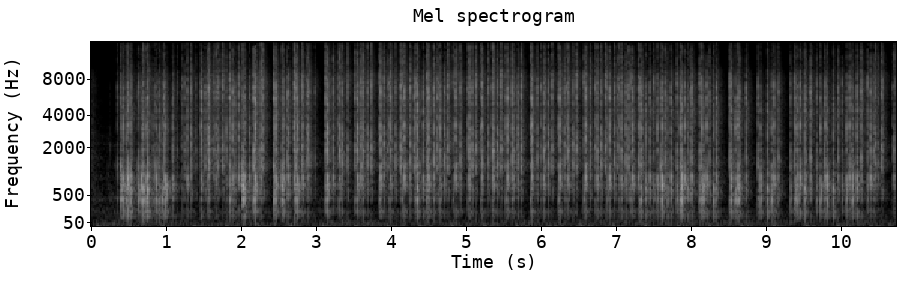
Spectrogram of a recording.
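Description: Long red nails tap fast on the glass screen of a small, flat smartphone in a teal and brown case held in both hands. The result is a dense, rapid stream of sharp, dry, bright clicks that stop short, with brief pauses between bursts.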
